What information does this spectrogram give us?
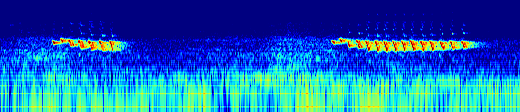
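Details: Yellow-vented bulbul, used to prompt other bulbuls to sing: two bursts of rapid bubbling notes, about ten quick descending warbles each, the first short near the start, the second longer after a pause, over low background hum.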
